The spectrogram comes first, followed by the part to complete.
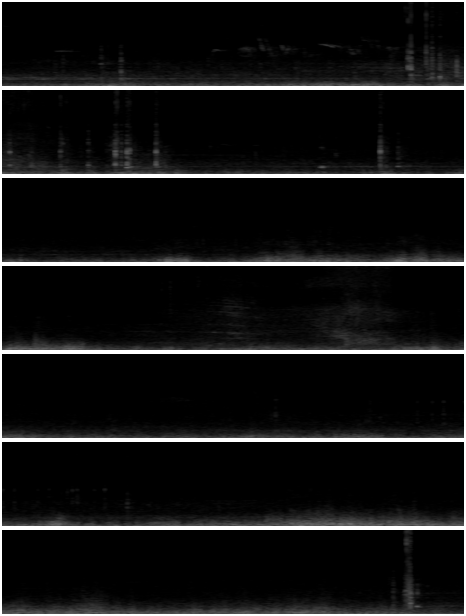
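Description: Wind buffeting the microphone of a camera riding along a street, with road rumble, a continuous low rumble. A few sharp clicks or rattles come about four to six seconds in, and a hissing swell about halfway through as a red double-decker bus passes close alongside.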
